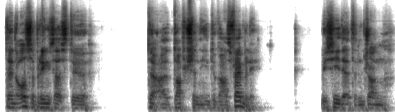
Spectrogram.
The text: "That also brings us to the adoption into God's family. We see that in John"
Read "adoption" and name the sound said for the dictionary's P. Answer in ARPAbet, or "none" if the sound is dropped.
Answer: P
